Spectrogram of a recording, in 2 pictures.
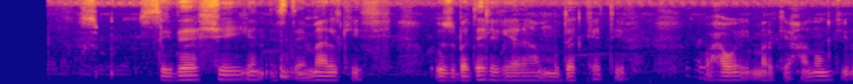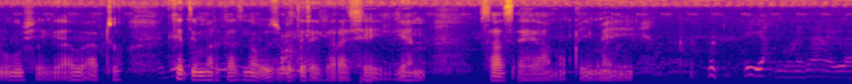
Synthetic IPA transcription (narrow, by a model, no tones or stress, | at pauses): sɪðɛːʃɛjɡɐnɪst̪ʰɪ̰ʕmaːlkʰisʔʊsbɐd̪ɐlɪkɐɾamʊd̪ɐkʰɐd̪ɪb | wɑħɑwɛjmʔɐ̰rkʰḭħɑnuːmkʰḭːlɐɣʊʃɛ̰ːɣɛaʊʕɑbt̪ʰɔ | kʰɐd̪ɪbmɐrkʰaːsnɐʊsbɛd̪ɐlɪ̰kʰɐ̰ɾa̰ːʃɛjɡɐn | saːsɐjaːnʊqiːmɛj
